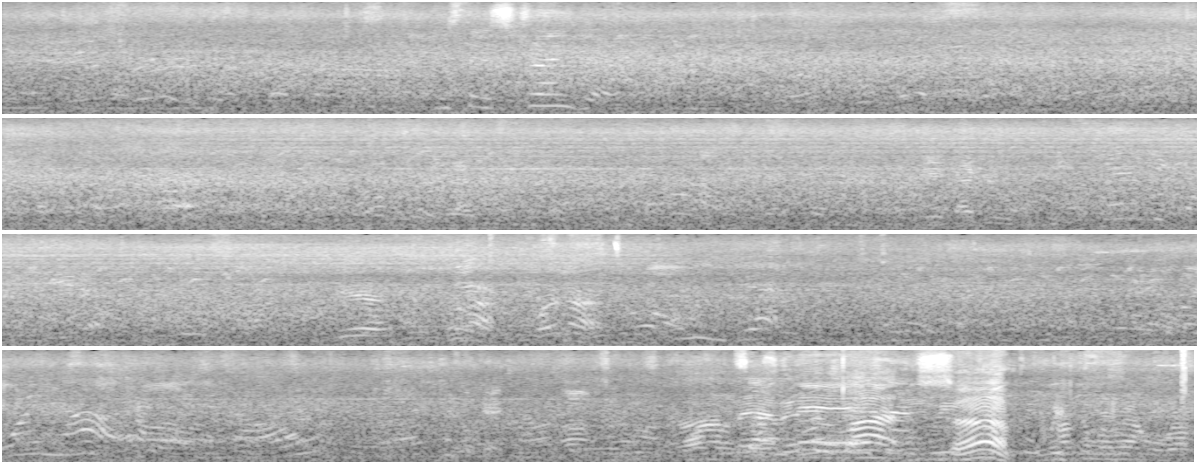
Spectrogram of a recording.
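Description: A crowd of people chatter outdoors in the background.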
